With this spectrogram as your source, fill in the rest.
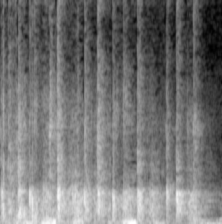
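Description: Clapping from a meeting audience in Naugachia, Bhagalpur, a steady patter of many hands at moderate distance, with faint voices mixed underneath and no pause across the short stretch.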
